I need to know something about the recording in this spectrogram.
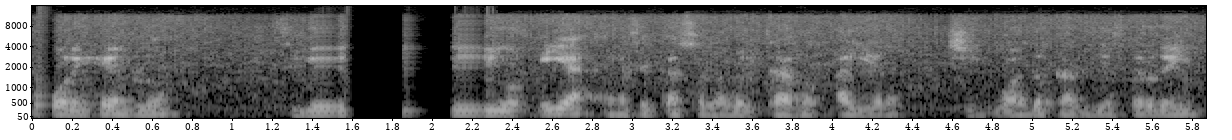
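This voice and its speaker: A man teaching an online English class in Spanish, answering a student's question in a rambling way with many fillers, addressing the students warmly as "chicos". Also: medium pitch, flat delivery, moderate pace, music in the background, poor audio. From Peru. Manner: rambling, full of fillers like "en este caso" and "chicos".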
